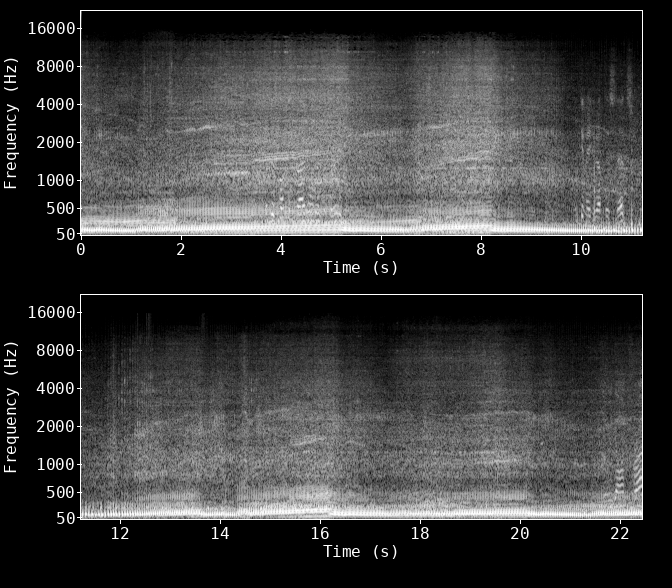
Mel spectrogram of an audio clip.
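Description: A motorcycle engine hums and revs up and down while riding close by.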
